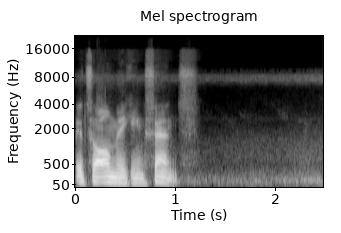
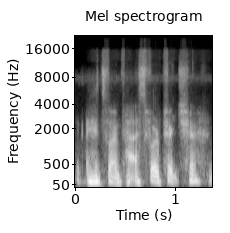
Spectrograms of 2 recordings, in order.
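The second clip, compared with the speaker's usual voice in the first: laughing through the words; 2 semitones higher than usual. Real, not acted. Chuckling to Blue about his passport photo, laughing. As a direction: giggle as you say it.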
